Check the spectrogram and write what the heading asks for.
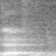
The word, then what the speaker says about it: debt: But like other words, sometimes the B, in this case, is kind of dropped. Pay the debt. Like D-E-T. But it's spelled D-E-B-T.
